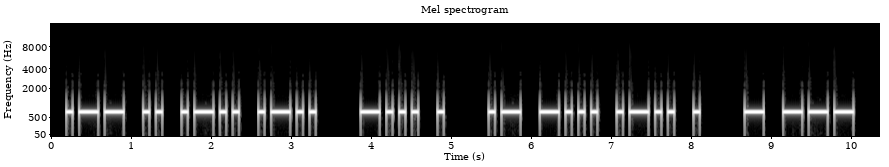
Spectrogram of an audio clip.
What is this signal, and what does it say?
Morse code, heard as a keyed tone, about 15 wpm, 700 Hz. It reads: WILL BE ABLE TO
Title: Sets of 5 Words Encore 15wpm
